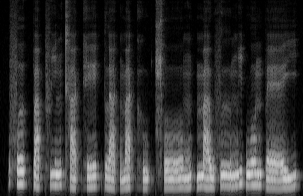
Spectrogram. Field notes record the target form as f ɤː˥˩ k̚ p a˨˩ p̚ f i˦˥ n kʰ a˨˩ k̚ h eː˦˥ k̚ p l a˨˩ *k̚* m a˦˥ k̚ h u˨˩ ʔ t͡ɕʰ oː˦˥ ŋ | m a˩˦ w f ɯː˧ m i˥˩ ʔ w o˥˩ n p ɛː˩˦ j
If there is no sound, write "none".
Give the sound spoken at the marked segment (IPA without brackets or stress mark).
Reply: k̚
